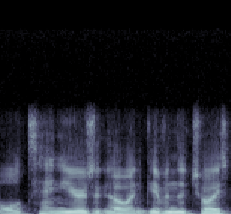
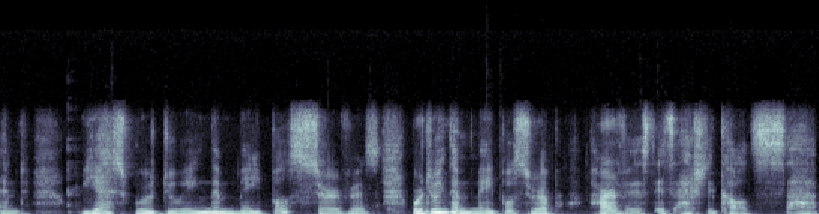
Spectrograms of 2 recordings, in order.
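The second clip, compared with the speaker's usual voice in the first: put-on earnest TV presenter voice, louder; 5 dB louder than usual. Imitating how public television presenters talk: mock earnest presenter voice. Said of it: "they talk like this".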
